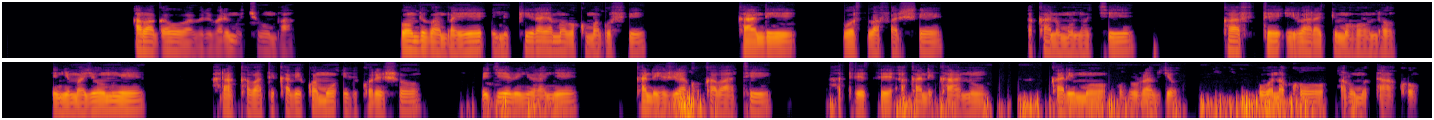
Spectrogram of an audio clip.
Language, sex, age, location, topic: Kinyarwanda, male, 36-49, Kigali, health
